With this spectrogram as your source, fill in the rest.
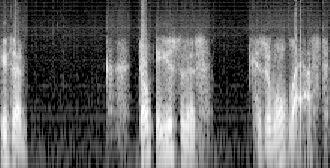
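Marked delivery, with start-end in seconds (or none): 1.8-4.3 moved, choking up, voice catching on words. Recalling what a promoter once told him, choking up. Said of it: "I'm choking up just thinking of it".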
